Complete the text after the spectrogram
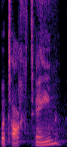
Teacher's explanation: And as a result, we have propretonic reduction. This bait syllable is too far away from the tonic to have its full vowel, so it reduces.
